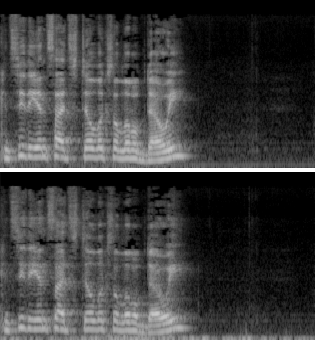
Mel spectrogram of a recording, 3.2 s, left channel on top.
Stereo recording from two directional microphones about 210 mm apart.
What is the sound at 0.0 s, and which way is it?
Speech, 55° left (ahead or behind).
